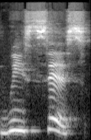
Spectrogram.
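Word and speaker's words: WiCyS: and we pronounce it whis like we sisters because that's exactly what we are we are a global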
